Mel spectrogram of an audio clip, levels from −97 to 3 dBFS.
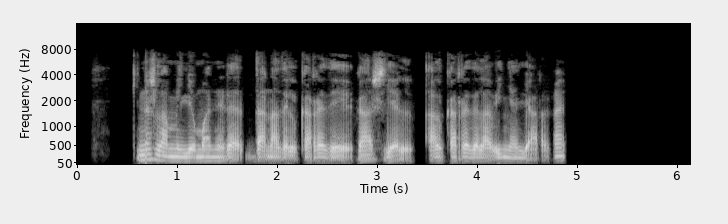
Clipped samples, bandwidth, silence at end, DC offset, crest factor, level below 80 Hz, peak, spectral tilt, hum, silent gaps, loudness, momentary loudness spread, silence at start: under 0.1%; 7.6 kHz; 1.25 s; under 0.1%; 18 dB; -52 dBFS; -2 dBFS; -6 dB/octave; none; 3.39-3.48 s; -19 LUFS; 5 LU; 0.6 s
